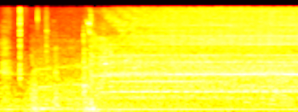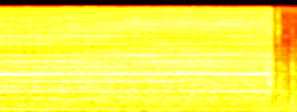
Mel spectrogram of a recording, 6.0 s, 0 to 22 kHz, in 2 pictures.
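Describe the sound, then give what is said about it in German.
An F-16 fighter jet canopy opening: a few clicks, then a steady electric motor whine with sustained humming tones for about five seconds, which cuts off abruptly. “So, I will open the canopy of the F-16.”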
